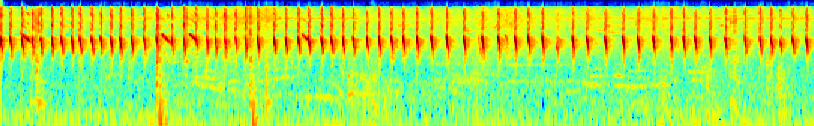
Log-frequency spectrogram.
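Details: Bar-winged prinia giving the dense, rapid 'klik' call, played to lure other prinias: sharp high ticking chirps repeated about five to six times per second in a steady, unbroken series, with faint background hiss.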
